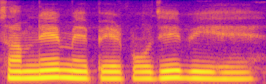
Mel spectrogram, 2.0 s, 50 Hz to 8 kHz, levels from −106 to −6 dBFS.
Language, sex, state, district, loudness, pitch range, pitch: Hindi, female, Arunachal Pradesh, Papum Pare, -13 LUFS, 190-205 Hz, 195 Hz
